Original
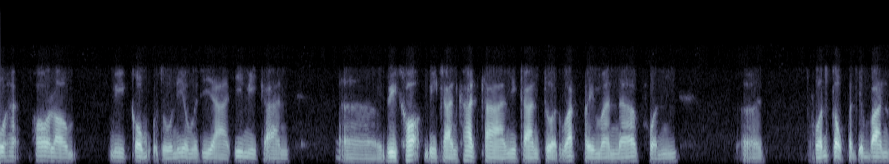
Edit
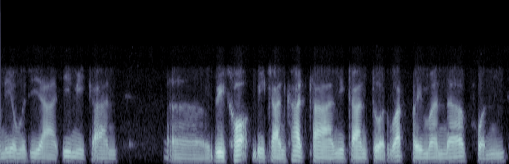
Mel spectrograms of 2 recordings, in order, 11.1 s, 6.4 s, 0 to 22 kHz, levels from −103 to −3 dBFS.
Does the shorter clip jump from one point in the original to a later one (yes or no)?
no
